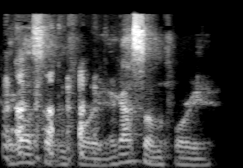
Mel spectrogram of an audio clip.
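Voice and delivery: put-on whisper. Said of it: "started whispering".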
